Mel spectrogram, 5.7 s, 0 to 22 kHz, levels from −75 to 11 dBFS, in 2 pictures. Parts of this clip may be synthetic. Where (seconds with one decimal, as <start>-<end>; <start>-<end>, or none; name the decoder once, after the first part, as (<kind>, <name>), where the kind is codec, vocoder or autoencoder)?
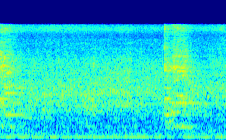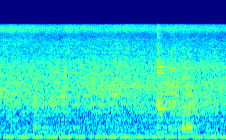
none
